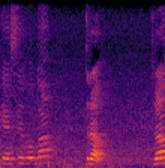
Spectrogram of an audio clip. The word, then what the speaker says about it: त्र: त्र। त्र को उच्चारण करो, आप लोगों को पता चल जाएगा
